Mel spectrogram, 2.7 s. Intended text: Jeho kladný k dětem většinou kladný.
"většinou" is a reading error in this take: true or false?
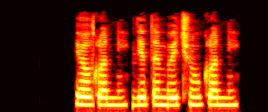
false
